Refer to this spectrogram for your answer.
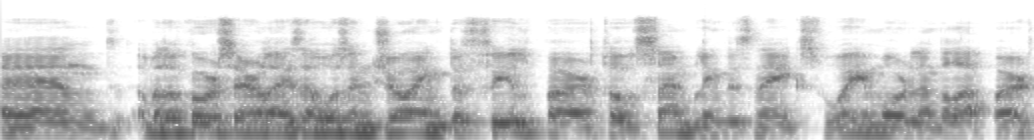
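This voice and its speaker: A man's medium-pitched voice with an Italian accent, fairly quick with hardly any pauses and fairly even intonation. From southern Italy, Naples. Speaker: herpetologist. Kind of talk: interview. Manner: halting, with many repetitions and fillers.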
